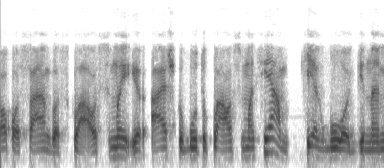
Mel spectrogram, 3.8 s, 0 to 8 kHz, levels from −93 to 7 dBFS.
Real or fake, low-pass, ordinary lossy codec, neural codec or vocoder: fake; 7.2 kHz; MP3, 64 kbps; vocoder, 44.1 kHz, 128 mel bands every 512 samples, BigVGAN v2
